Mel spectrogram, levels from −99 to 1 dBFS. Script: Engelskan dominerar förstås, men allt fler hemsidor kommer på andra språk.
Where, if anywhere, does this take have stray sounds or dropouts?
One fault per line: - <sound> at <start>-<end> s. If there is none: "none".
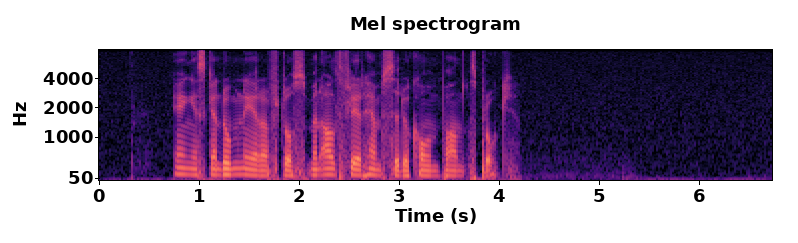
none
